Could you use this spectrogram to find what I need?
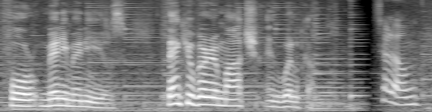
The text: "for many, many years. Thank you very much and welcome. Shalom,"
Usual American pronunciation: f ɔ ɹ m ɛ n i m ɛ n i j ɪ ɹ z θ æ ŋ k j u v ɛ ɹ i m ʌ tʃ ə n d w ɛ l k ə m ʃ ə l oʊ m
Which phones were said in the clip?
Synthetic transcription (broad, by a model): f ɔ ɹ m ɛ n i m ɛ n i j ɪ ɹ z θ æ ŋ k j u v ɛ ɹ i m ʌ tʃ ə n d w ɛ l k ə m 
